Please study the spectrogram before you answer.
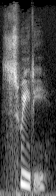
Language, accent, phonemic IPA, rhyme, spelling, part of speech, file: English, US, /ˈswi.ti/, -iːti, sweetie, noun, En-us-sweetie.ogg
- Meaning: 1. A person who is much loved 2. A sweetheart 3. A fruit that is a crossbreed between a grapefruit and a pomelo, originating in Israel 4. A sweet; a candy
